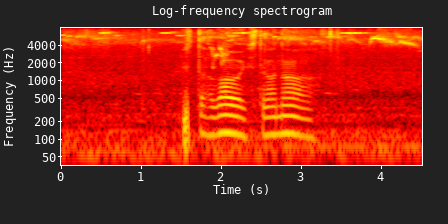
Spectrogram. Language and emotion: Russian, neutral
